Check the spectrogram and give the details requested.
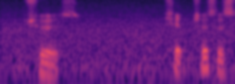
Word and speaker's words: Tschüss: Tschüss. That's right. Hi and bye is tschüss. Tschüss. O umlaut is O and you say you. And U umlaut is you and say U. I mean E. Tschüss.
